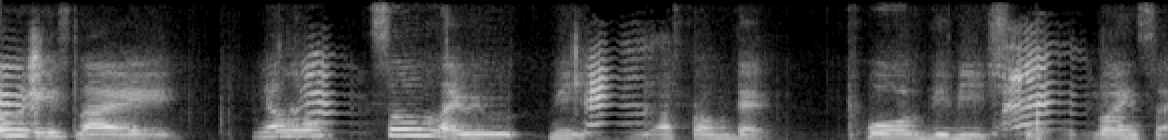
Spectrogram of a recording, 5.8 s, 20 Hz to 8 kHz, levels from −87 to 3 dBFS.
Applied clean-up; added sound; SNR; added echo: neural mask model RNNoise.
